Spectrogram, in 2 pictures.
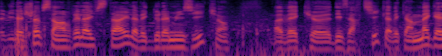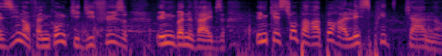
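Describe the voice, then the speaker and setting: A man talks at a very fast pace with very wide pitch swings. Noticeable background noise sits behind him. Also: fairly high pitch for a man. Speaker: fashion interviewer. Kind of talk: interview. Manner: fluent.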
